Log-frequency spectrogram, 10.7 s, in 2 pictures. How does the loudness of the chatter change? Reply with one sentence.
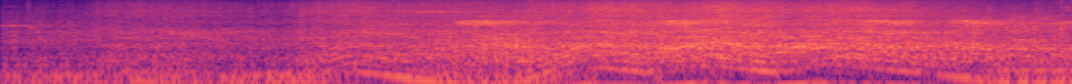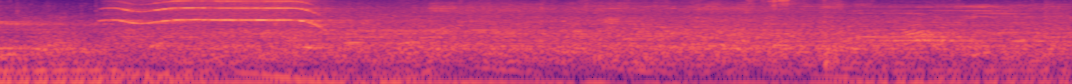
The volume of the chatter stays about the same.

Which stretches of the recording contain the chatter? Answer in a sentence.
The chatter can be heard from 1.8 to 10.6 s.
